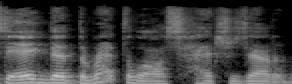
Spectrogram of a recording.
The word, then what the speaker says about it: Rathalos: But other than that, And it's just the Rathalos I what really mainly Zard, wanted. yeah, What? you pronounced it correctly.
